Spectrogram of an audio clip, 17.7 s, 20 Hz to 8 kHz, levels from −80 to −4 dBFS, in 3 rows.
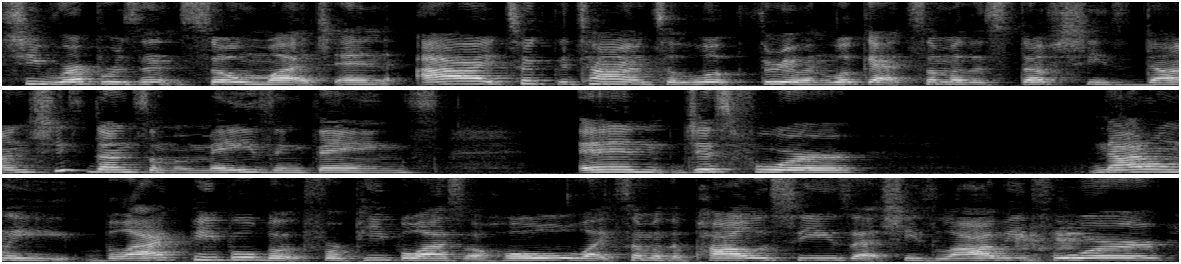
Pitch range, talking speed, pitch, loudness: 195-225 Hz, 165 wpm, 215 Hz, -25 LUFS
